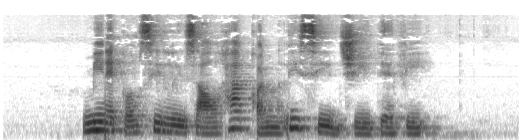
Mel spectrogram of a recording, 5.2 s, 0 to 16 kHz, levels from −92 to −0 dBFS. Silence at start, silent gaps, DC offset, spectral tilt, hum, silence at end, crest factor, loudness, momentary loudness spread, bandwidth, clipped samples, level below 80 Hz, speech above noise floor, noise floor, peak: 0.85 s; none; under 0.1%; -3 dB/octave; none; 0.8 s; 22 dB; -21 LUFS; 13 LU; 11.5 kHz; under 0.1%; -58 dBFS; 46 dB; -69 dBFS; -2 dBFS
